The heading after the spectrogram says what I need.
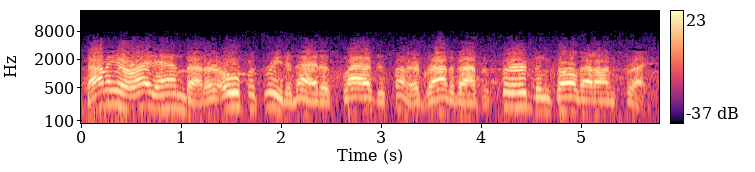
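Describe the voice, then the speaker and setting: A man calling baseball play-by-play on 1960s radio, measured and descriptive, on an old broadcast recording. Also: a little high, animated, bright, forceful tone. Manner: measured, descriptive calls that quicken on action. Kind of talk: 1960s live radio sports commentary. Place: outdoor ballpark broadcast position. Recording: noisy, dull vintage 1960s radio broadcast.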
